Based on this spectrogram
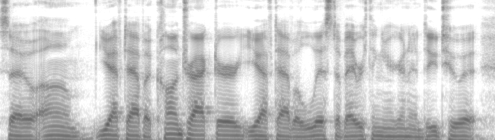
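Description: At a very fast pace, a man with a very deep, low pitch talks amid audible room echo. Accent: American. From northwest Louisiana (Bossier). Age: 20s. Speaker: house flipper. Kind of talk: casual interview. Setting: studio. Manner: energetic.

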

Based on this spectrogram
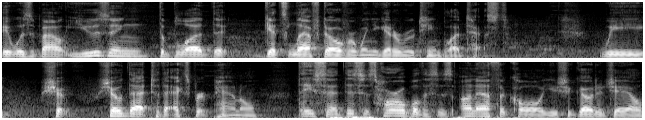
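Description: At a moderate pace, a man talks in a plain, everyday voice of medium pitch with ordinary pitch variation. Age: 50s. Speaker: biomedical informatics professor. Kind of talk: interview.

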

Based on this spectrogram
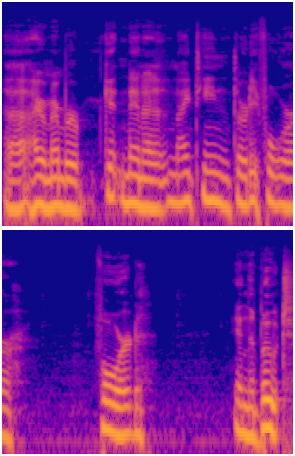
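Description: In a very clean recording with a silent background, a man with an American accent speaks fairly slowly, his tone dark and mellow, his pitch fairly high and his intonation monotone and flat. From US Midwest. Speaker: grandfather and former soldier. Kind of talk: family interview. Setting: at home.

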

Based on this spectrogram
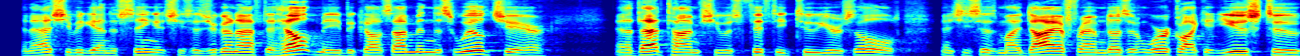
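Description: A man with an American accent speaks at a moderate pace in an ordinary speaking voice, fairly high in pitch with ordinary pitch variation, over a quiet background. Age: 60s. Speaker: pastor. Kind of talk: sermon. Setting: church.

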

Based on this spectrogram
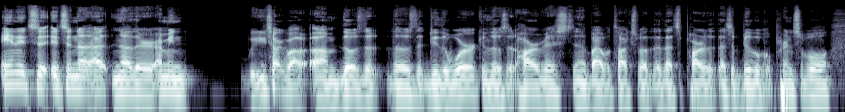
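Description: On a very clean recording with a silent background, a man with a fairly low voice speaks at a very fast pace with ordinary pitch variation. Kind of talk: casual conversation on faith.

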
